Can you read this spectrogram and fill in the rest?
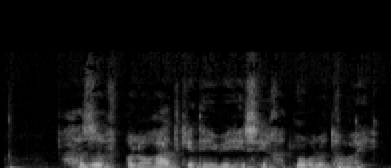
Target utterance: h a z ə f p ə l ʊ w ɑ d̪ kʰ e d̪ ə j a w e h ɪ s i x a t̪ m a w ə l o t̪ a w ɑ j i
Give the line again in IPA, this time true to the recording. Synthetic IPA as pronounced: h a z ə f p ə l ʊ ɣ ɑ t̪ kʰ e d̪ ə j a w e h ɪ s e x a t̪ m a w ə l o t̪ a w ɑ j i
